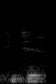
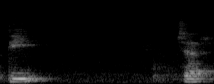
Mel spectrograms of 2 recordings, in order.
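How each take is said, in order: First: Said in the usual way. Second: টিচার broken as টি, long pause, চার; split into syllables. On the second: Shown as a demonstration. Teacher showing two syllables, টি and চার said apart. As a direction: say টি and চার as two separate beats. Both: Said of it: "টিচারকে সেরকম কিরকম?".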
